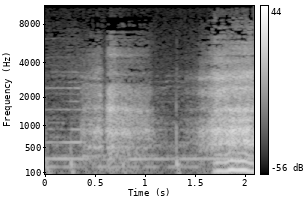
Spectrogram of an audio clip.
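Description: A lion gives two short, rough, throaty roars, low and gravelly with a rumbling growl, separated by a brief pause.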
